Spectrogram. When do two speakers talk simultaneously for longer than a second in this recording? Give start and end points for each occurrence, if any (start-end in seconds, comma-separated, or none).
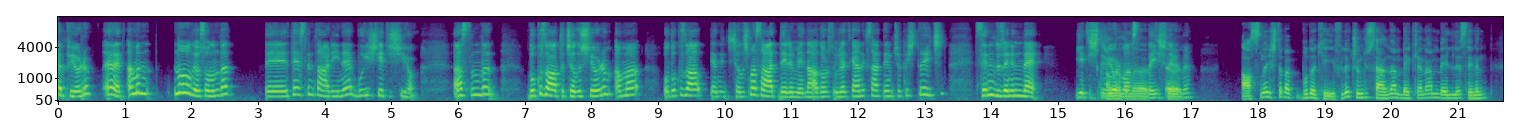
15.6-16.9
